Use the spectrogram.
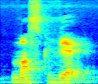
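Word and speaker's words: Москва: this so Moskva and the stress is on the last syllable so to say he is in Moscow you can say on the musk va okay notice how the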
